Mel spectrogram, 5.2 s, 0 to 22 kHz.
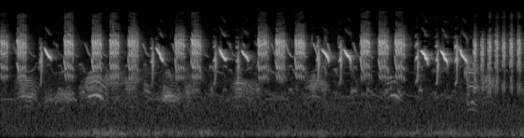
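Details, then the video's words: Sedge warbler song recorded in May 2016 at Uitkerkse Polder, Belgium: rapid grating chirps repeated in a steady pulse, interleaved with short downslurred whistles, ending in an accelerating rattle of quick clipped notes. "Phragmite des joncs (Acrocephalus schoenobaenus) Sedge Warbler"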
